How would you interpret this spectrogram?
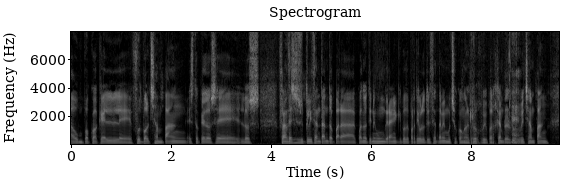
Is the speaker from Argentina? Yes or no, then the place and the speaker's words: no; Galicia, Spain; La baguette, que como gallego tengo que decir que es un pan infame, absolutamente.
